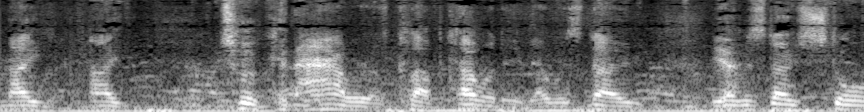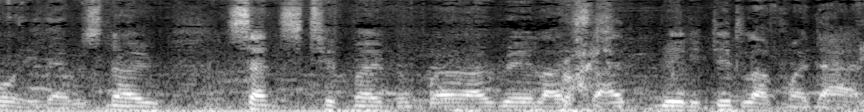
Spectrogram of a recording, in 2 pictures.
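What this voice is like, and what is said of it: Scottish Aberdonian accent. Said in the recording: “you're a Scottish ... Clearly, you're an Aberdonian. ... my accent, you'll realise that it's parachute regiment. ... Ended up with a generic British army accent.”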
